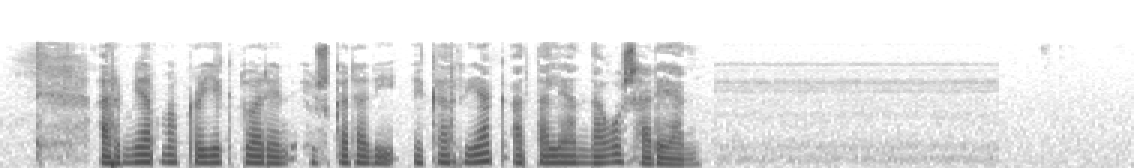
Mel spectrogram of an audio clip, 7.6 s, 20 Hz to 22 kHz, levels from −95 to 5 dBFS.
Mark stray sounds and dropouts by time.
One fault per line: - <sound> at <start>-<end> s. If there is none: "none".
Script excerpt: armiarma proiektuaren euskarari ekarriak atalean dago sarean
none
